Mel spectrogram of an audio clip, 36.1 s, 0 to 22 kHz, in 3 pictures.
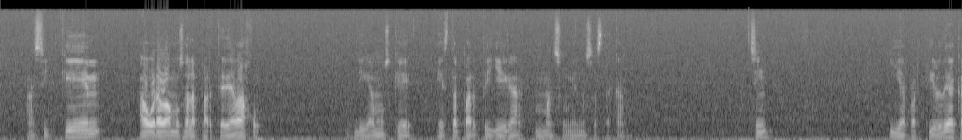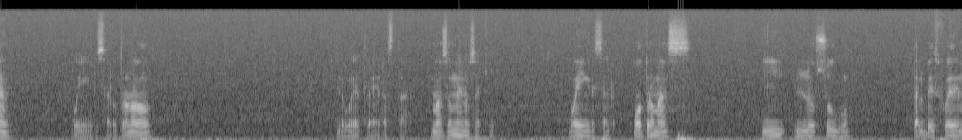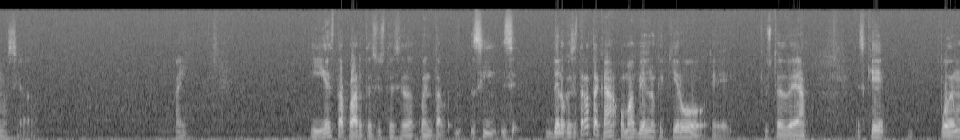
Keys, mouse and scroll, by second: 7.9-11.3 drag, 12.7 click, 13.7-18.6 drag, 19.8 click, 20.4-24.0 drag, 24.8-26.3 drag.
